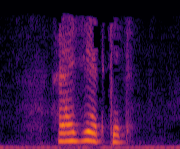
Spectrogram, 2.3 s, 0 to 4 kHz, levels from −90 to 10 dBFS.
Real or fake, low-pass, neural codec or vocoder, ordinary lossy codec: fake; 3.6 kHz; codec, 24 kHz, 3 kbps, HILCodec; MP3, 16 kbps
